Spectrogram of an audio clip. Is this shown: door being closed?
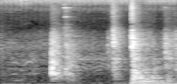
yes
